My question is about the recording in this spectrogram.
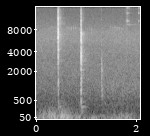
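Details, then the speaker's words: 55HP Chrysler Magnapower outboard, key turned: sharp single starter-solenoid clicks about half a second apart with no cranking; neutral interlock open because the shifter was in gear, not neutral. "The starter solenoid is making a very big, loud, large clicking noise, and I don't know why."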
